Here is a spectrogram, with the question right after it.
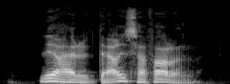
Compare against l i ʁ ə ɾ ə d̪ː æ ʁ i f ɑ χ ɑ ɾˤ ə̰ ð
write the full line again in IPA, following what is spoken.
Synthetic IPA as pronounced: l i ʁ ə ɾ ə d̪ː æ ʁ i s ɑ f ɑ ɾˤ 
